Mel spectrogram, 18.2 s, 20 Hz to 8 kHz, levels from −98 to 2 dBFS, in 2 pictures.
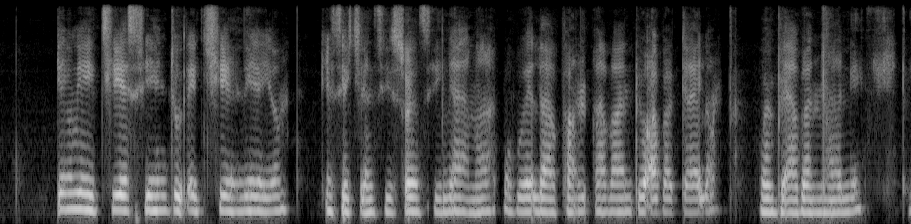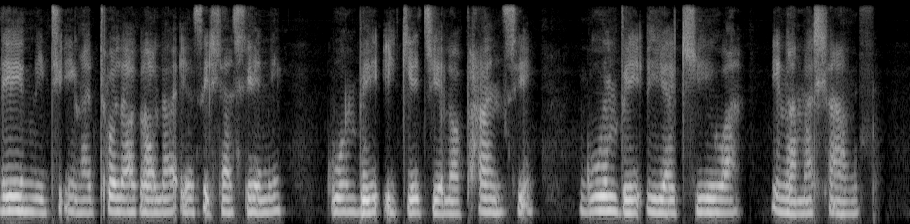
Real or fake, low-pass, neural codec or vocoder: fake; 7.2 kHz; codec, 24 kHz, 1.5 kbps, HILCodec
